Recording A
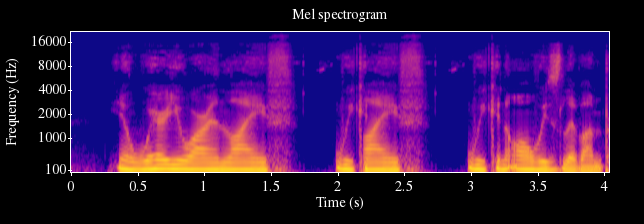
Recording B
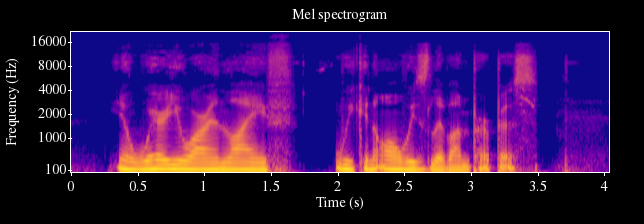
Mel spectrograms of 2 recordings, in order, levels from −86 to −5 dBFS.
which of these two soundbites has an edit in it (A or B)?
A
